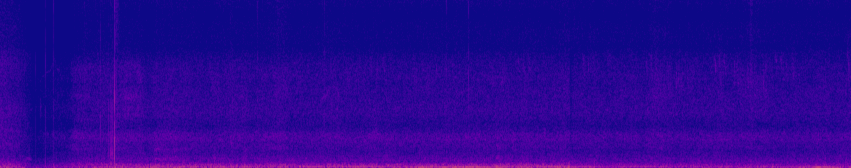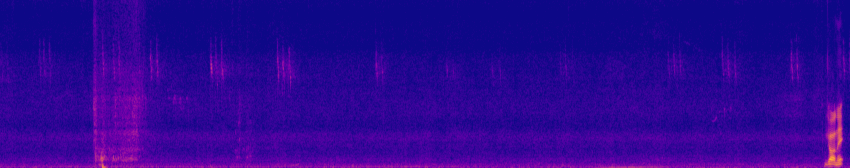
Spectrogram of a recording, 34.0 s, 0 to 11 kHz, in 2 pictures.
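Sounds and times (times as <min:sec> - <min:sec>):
steady low hum: 0:00.0 - 0:34.0
faint bird chirps: 0:19.8 - 0:23.2.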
